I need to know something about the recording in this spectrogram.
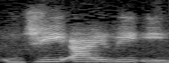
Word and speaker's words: give: to pronounce it so the word g-i-v-e give right give the V actually has a buzz oh yeah we have a tendency of saying you we make it a w but it's a v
